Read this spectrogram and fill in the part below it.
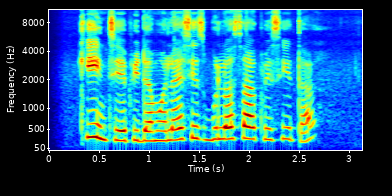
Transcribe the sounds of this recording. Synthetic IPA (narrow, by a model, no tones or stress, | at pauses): kint͡ʃepidamɔlajsisbulɔsakwisit̪a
